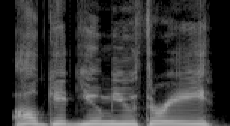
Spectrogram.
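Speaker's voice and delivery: very high mock-determined falsetto; hero voice. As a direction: squeak the vow. Hero vows revenge.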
